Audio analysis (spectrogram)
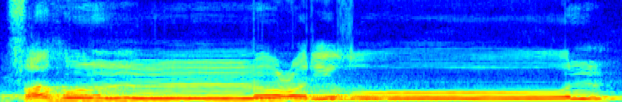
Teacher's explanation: میم ساکن کے بعد میم آ رہا ہے، اس لیے میم کو میم سے ملا کر غنہ کے ساتھ پڑھیں گے ، اس کو ادغام شفوی کہتے ہیں۔ فہم معرضون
